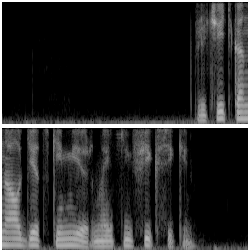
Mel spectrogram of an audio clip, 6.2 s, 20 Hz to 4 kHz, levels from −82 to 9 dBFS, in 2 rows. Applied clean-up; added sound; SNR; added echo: neural diffusion model UNIVERSE++.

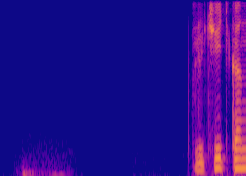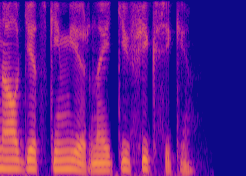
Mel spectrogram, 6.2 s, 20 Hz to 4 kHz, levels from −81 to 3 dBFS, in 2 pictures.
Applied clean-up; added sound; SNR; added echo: neural mask model Resemble Enhance denoiser.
